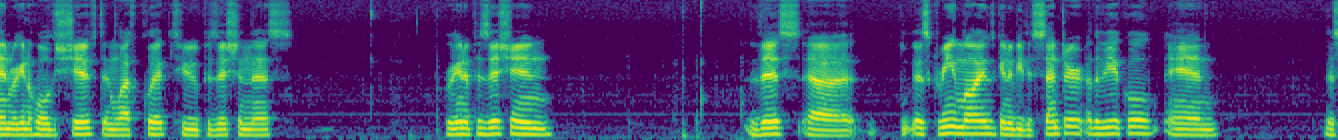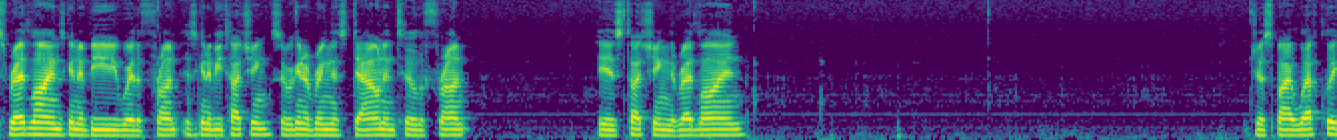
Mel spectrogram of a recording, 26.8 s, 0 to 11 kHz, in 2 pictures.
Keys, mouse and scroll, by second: 5.4-14.7 middle drag, 14.7-16.8 drag, 18.4 middle click, 18.6-22.0 middle drag, 22.0-23.4 drag.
